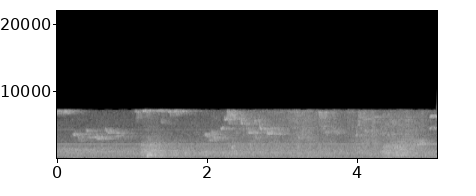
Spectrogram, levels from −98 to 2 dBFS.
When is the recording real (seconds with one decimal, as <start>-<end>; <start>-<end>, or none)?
0.0-5.1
